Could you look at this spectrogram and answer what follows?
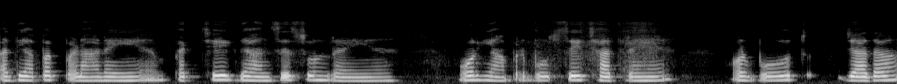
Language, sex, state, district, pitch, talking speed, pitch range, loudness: Hindi, female, Punjab, Pathankot, 185 Hz, 135 wpm, 175-200 Hz, -16 LUFS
